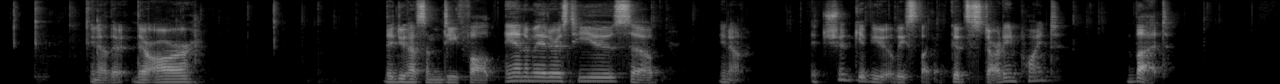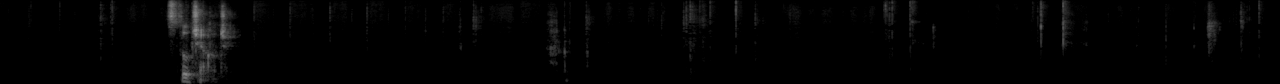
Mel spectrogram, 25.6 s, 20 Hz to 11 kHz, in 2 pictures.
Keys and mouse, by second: 2.9 v, 4.3 alt+q, 5.4 i, 6.3 ctrl+z, 7.1 x, 8.7 d, 9.2 ctrl+z, 10.6 ctrl+z, 11.9 ctrl+z, 13.6 i, 14.5 ctrl+z, 19.6 ctrl+z, 20.1 p, 22.1-25.6 middle drag.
